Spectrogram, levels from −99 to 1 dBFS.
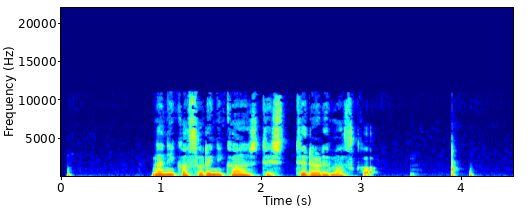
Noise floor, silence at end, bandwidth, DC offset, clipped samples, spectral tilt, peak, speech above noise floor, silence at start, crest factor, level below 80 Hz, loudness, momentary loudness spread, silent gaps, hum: -76 dBFS; 0.4 s; 11 kHz; under 0.1%; under 0.1%; -6.5 dB/octave; -10 dBFS; 51 dB; 0.05 s; 18 dB; -52 dBFS; -26 LUFS; 13 LU; none; none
